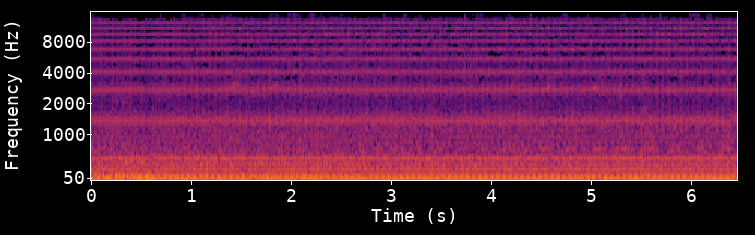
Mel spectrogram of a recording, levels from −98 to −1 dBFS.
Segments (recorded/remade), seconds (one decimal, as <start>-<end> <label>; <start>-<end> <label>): 0.0-0.9 recorded; 0.9-6.5 remade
